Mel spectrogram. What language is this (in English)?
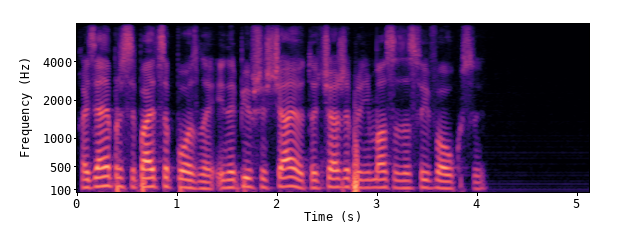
Russian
